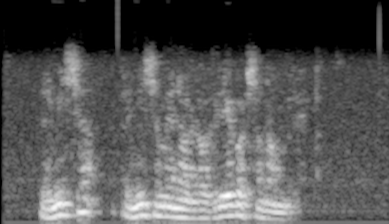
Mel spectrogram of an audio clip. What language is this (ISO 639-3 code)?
spa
